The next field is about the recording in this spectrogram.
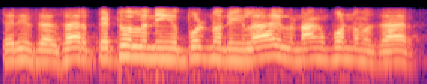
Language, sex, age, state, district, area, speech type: Tamil, male, 30-45, Tamil Nadu, Chengalpattu, rural, conversation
